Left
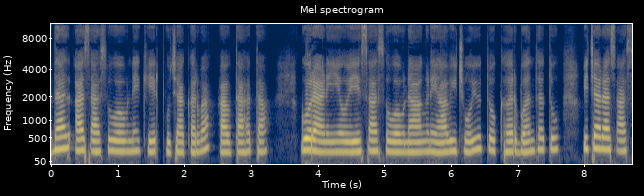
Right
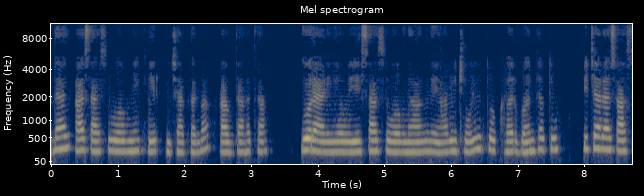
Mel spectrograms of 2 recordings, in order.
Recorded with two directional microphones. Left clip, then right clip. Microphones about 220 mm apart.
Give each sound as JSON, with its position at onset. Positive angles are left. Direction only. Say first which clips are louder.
{"t": 0.0, "sound": "a woman's voice", "louder": "left 16 dB", "side_deg": 45}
